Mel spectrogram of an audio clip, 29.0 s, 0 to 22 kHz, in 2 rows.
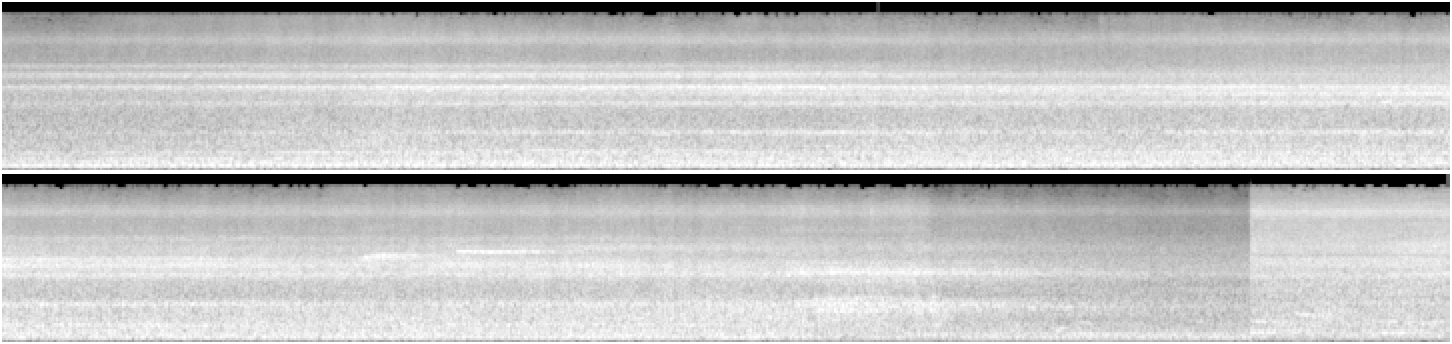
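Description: KCIC Whoosh high-speed electric train (KCIC400AF) pulling out of the station and running past close by. It makes a steady rumble of wheels and running gear, with several steady whine tones over a low hum. The sound changes abruptly about a second before the end.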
